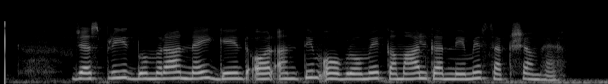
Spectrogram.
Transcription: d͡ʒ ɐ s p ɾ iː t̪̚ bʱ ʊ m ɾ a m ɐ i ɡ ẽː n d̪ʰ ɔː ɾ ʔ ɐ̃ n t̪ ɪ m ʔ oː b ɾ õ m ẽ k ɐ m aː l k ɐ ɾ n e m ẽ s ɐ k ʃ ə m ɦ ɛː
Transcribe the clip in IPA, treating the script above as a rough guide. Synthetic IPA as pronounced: d͡ʒ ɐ s p ɾ iː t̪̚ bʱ ʊ m ɾ a n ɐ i ɡ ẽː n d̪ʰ ɔː ɾ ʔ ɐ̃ n t̪ ɪ m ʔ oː b ɾ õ m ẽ k ɐ m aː l k ɐ ɾ n e m ẽ s ɐ k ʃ ə m ɦ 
